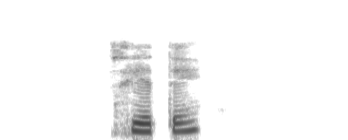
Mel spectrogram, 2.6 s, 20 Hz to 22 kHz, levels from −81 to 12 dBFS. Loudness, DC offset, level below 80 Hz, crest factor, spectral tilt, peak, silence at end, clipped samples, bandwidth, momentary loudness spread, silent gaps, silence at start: -22 LUFS; under 0.1%; -68 dBFS; 20 dB; -6 dB/octave; -8 dBFS; 1.1 s; under 0.1%; 7.8 kHz; 16 LU; 1.18-1.25 s; 0.85 s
